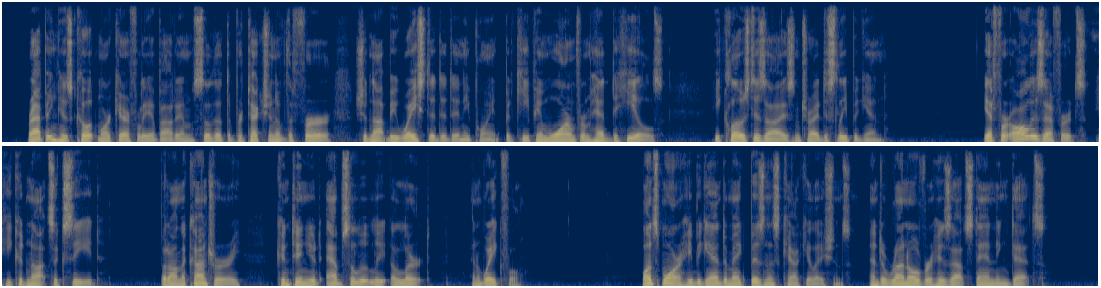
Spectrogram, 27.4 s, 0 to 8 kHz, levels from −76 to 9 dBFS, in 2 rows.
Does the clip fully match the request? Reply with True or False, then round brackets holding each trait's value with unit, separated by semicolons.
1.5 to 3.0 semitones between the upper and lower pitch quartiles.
False (4.1 semitones)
